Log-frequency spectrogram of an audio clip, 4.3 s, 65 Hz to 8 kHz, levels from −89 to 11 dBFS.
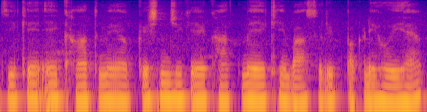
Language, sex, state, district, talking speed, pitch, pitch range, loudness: Hindi, male, Bihar, West Champaran, 250 wpm, 105 Hz, 105-110 Hz, -16 LUFS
